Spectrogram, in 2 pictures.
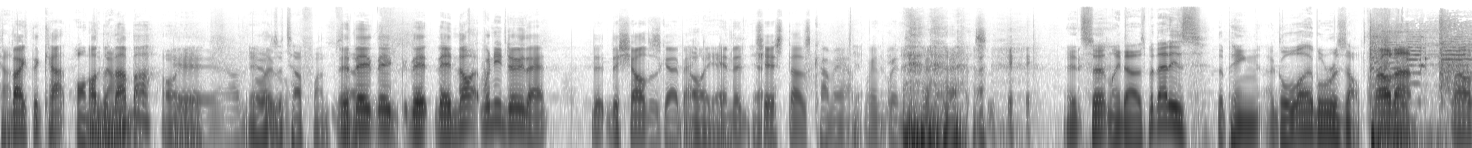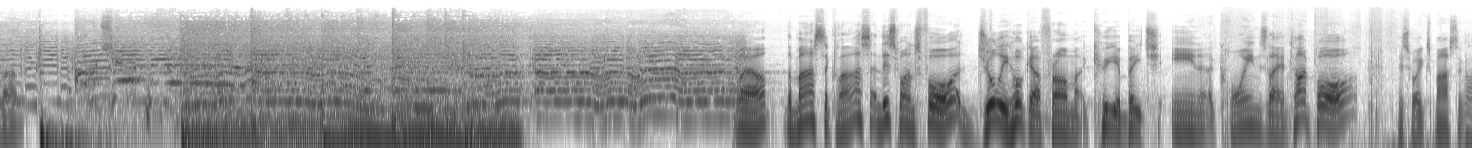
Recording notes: Today we're coming live from the famous Huntingdale Golf Club which is undergoing a huge redevelopment, we're in the lounge looking over piles of dirt with tractors and dump trucks everywhere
